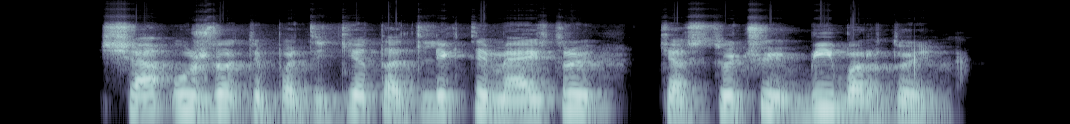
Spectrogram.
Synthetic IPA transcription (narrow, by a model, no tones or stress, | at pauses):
ʃʲæːʔʊʒd̪oɔt̪ʲɪpɐt̪ʲɪkʲeːt̪ɐɐt̪ʲlʲɪkt̪ʲɪmʲɛɪst̪ɾʊj | kʲɛst̪ʊt͡ʃʲʊjbʲiːbɐɾt̪ʊɪ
